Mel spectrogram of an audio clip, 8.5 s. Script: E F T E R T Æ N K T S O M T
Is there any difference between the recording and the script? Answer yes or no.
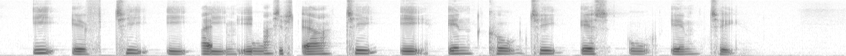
yes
